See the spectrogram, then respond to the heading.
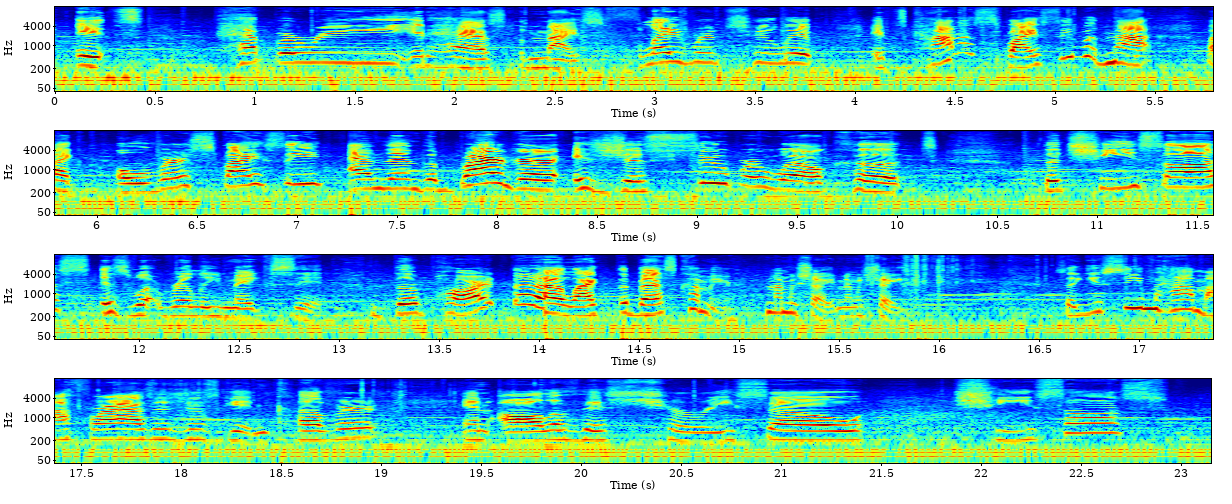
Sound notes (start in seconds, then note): none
